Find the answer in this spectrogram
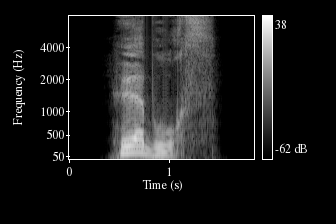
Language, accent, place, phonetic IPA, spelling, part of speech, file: German, Germany, Berlin, [ˈhøːɐ̯ˌbuːxs], Hörbuchs, noun, De-Hörbuchs.ogg
- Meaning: genitive singular of Hörbuch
